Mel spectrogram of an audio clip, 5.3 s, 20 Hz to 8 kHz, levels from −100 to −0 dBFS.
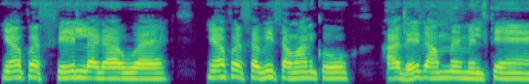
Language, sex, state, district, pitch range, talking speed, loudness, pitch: Hindi, male, Bihar, Lakhisarai, 165-185 Hz, 180 wpm, -13 LUFS, 170 Hz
